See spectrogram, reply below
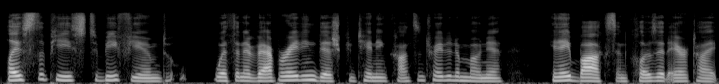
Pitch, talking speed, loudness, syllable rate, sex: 170 Hz, 165 wpm, -22 LUFS, 5.7 syllables/s, female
